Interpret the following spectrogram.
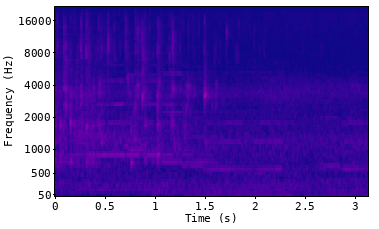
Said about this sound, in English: So I'm now pouring out the third infusion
